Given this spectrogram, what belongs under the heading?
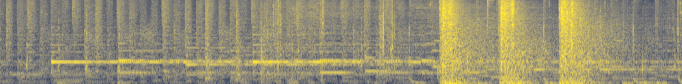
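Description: Gunfire in the shooter game Snowbreak: a few loud broadband bursts near the end of the clip stand out over steady game music and ambience, with bursts spaced about half a second to a second apart.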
